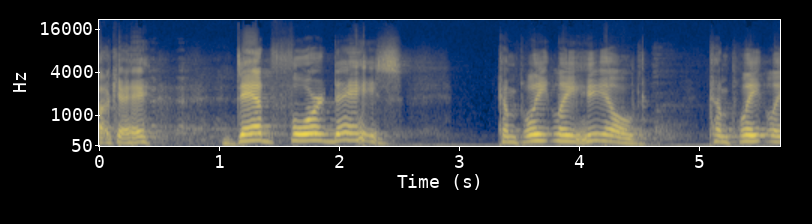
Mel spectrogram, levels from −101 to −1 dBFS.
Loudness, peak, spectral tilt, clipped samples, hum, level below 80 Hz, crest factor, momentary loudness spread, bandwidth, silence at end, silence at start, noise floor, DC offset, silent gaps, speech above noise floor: -21 LUFS; -2 dBFS; -4.5 dB/octave; under 0.1%; none; -52 dBFS; 18 dB; 14 LU; 12.5 kHz; 0 s; 0 s; -54 dBFS; under 0.1%; none; 34 dB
